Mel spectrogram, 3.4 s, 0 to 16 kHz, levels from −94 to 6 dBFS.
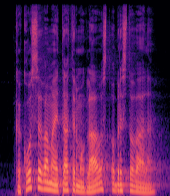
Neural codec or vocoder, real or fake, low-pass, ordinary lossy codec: none; real; 14.4 kHz; none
